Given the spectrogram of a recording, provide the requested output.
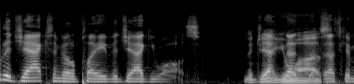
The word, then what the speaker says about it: Jaguar: So I say Jaguar, like almost like I'm joking around, but that's how you say it.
